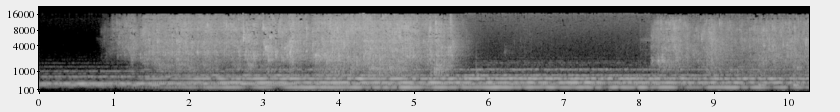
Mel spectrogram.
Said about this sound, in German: Langsam gehst du zu der ersten Pflanze. Du neigst die Kanne leicht und ein feiner Strahl klaren Wassers fließt heraus.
